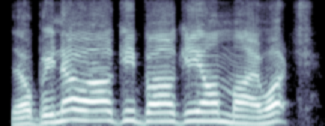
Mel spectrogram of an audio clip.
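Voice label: English male; Pirates Of The Caribbean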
